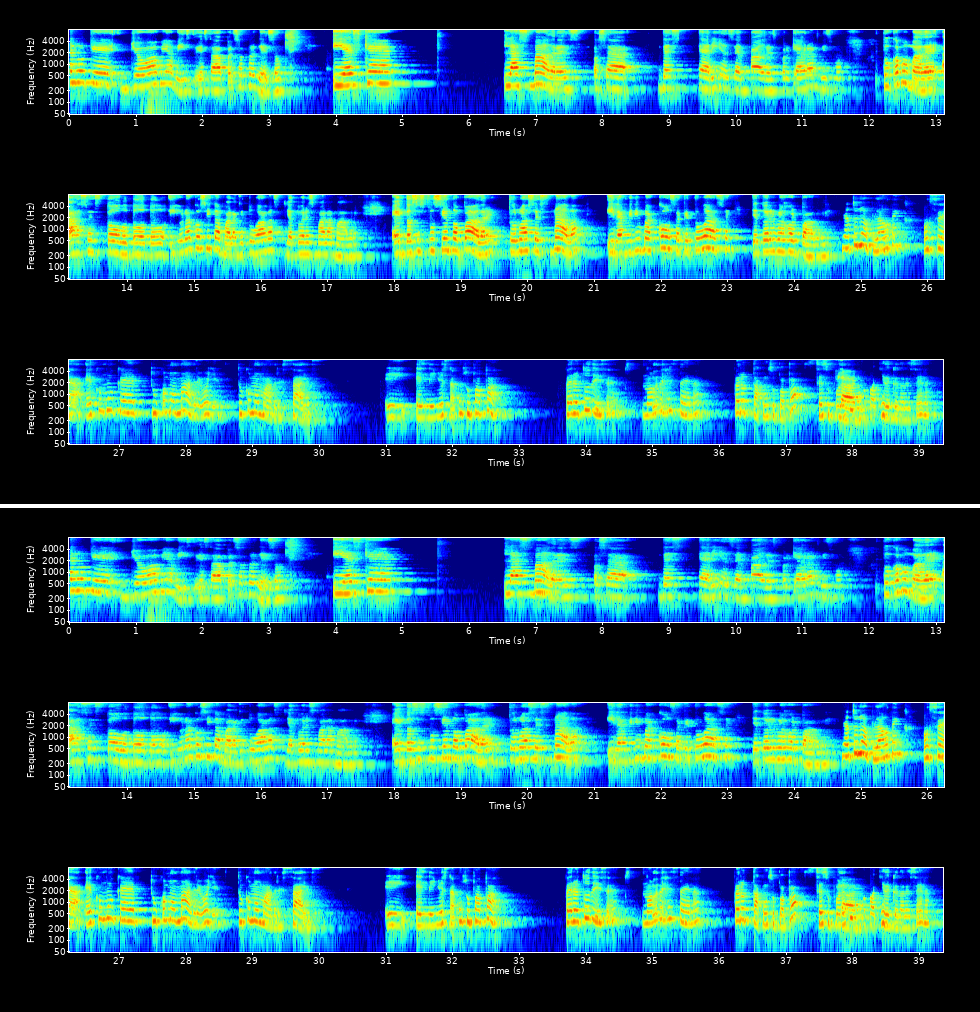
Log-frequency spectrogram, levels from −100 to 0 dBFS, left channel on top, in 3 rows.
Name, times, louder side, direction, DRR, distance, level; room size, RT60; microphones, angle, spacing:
voice 1, 0.0-3.4 4.0-4.9 6.5-7.6 7.9-8.4 8.8-9.1 9.4-11.6 12.2-20.8 21.2-23.1 23.4-24.5 37.8-38.2, left 4 dB, 50° left, 10 dB, 0.5 m, -27 dB
voice 2, 24.7-25.6 25.9-28.5 28.8-29.9 31.0-32.7 33.7-34.5 34.8-35.7 36.2-39.2, right 3 dB, 30° right, 11 dB, 0.4 m, -30 dB
7.2 x 5.5 x 4.2 m, 0.83 s
head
